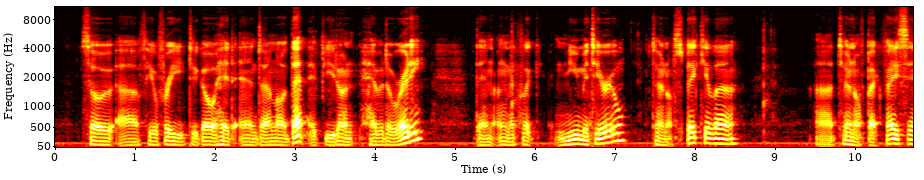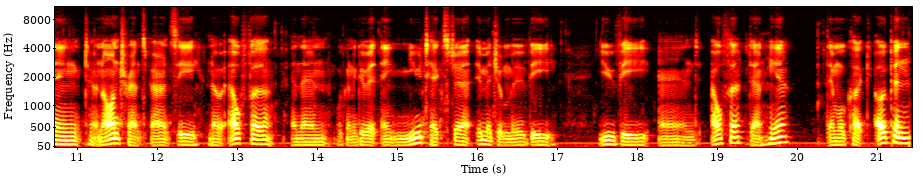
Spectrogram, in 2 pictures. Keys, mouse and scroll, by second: 4.4-5.7 drag, 5.9-6.7 drag, 7.4-10.7 drag.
